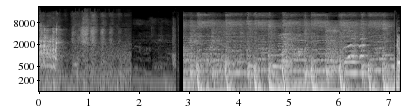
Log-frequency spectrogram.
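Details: A brief stretch of speech gives way to a pulsing electronic music track with a thumping bass beat. No animal sounds can be picked out.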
